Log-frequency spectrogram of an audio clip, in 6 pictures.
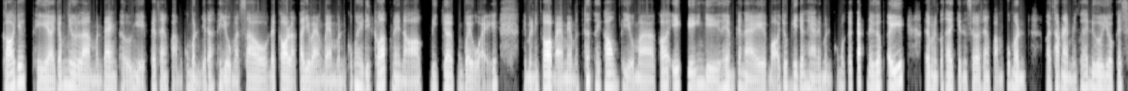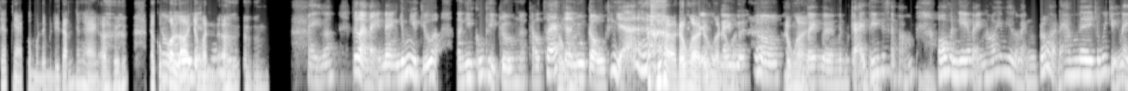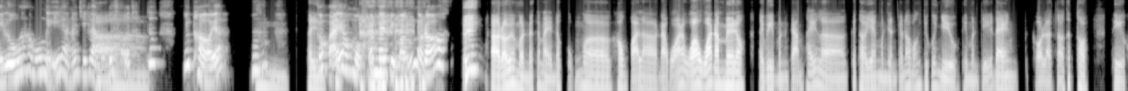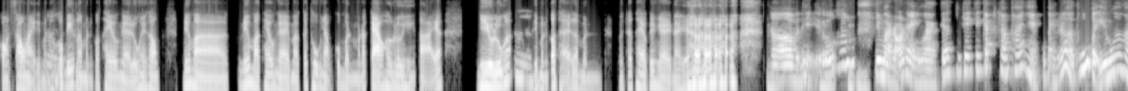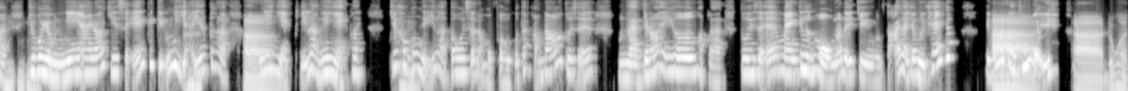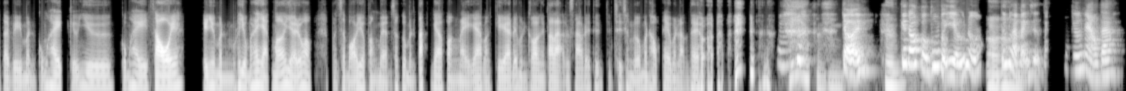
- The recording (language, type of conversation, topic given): Vietnamese, podcast, Bạn thường khám phá nhạc mới bằng cách nào?
- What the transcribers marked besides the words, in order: in English: "club"; in English: "set"; laughing while speaking: "ừ"; tapping; laugh; laughing while speaking: "ờ"; laugh; chuckle; laugh; laugh; other background noise; laugh; laugh; laughing while speaking: "Trời"; laugh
